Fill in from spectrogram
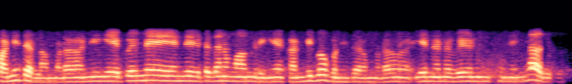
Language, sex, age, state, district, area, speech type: Tamil, female, 30-45, Tamil Nadu, Ranipet, urban, conversation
